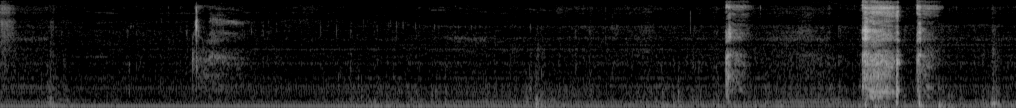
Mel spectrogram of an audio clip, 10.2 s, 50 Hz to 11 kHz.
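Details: Cough from a household pet, either an 8-month-old cat or a Shiba Inu dog, with dust mentioned: a few short, harsh cough bursts over a steady low engine-like hum.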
